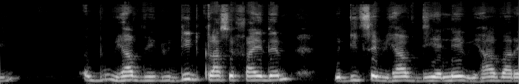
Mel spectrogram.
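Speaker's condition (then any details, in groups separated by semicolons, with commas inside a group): No condition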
